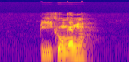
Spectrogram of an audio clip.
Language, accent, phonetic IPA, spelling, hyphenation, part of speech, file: German, Austria, [ˈbiːɡʊŋən], Biegungen, Bie‧gun‧gen, noun, De-at-Biegungen.ogg
- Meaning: plural of Biegung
